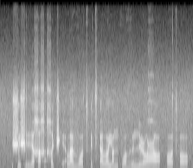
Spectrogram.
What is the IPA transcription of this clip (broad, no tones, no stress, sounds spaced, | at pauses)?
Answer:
ʃ ʏ ʃ r ɪ χ ɪ χ ḛ χ ʏ t͡ʃʼ ḛ lˠ ɛ v ɔ t͡sʼ ʏ t͡sʼ ɛ lˠ ʏ j ɒ n f ɔ ɦ ɯ n ɪ ɭ ɔ ʕ ɒ | ɔ t͡sʼ ɔ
